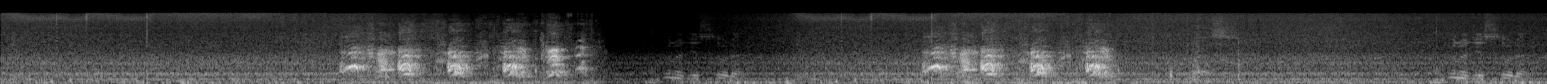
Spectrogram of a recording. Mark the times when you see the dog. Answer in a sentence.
You can hear the dog from 3.4 to 6.0 s and from 9.2 to 11.2 s.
